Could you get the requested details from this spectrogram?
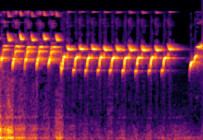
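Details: Singing goldfinch hybrid, a mule: bright repeated upslurred chirps delivered quickly in a steady trill, changing to a higher note partway, then a brief pause and a new phrase starting, over faint low noise.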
